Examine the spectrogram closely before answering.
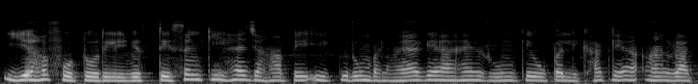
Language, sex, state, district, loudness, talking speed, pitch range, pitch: Hindi, female, Uttar Pradesh, Etah, -25 LUFS, 180 wpm, 180-200 Hz, 190 Hz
